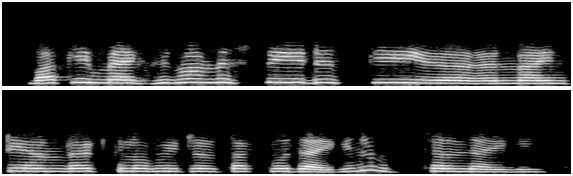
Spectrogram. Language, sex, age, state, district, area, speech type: Hindi, female, 18-30, Madhya Pradesh, Indore, urban, conversation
